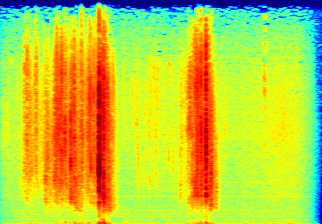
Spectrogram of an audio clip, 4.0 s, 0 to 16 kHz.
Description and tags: A lot of sound design effect sounds, like for breaking bones and stuff, are made from 'vegetable' recordings. Two Behringer B-1 mics -> 35% panning.
pulse, bones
